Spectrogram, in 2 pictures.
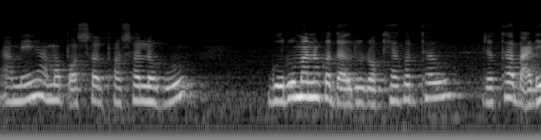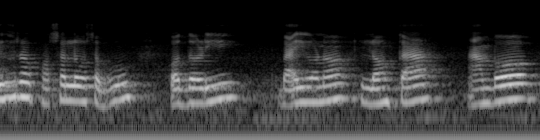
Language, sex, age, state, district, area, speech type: Odia, other, 60+, Odisha, Jajpur, rural, spontaneous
